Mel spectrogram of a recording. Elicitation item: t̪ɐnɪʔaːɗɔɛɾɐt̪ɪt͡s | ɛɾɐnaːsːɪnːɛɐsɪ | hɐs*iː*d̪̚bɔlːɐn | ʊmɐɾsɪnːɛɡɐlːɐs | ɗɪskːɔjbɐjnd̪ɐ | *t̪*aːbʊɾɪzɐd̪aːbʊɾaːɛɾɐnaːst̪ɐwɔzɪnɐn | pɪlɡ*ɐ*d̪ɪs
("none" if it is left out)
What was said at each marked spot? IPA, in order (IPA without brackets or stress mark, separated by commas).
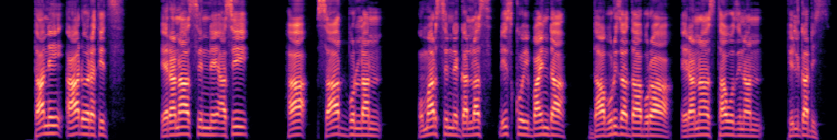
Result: aː, d̪, ɐ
